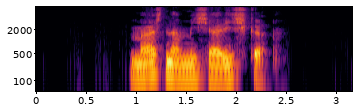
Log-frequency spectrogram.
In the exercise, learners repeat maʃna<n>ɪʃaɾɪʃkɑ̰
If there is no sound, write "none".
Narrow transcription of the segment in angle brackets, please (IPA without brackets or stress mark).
m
